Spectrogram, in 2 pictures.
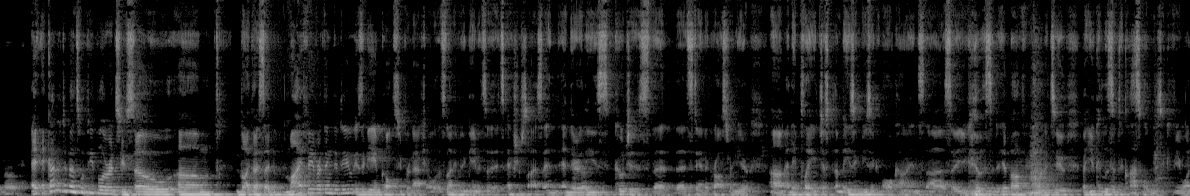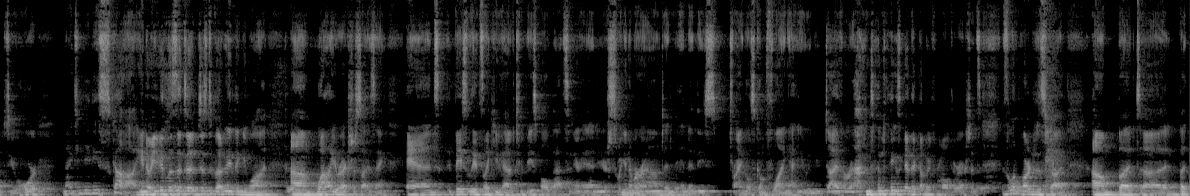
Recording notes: live at the STEM PLUG 1st annual EduVibe Fest in Durham, NC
